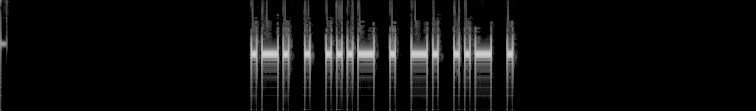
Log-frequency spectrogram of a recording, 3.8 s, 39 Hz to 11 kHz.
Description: Morse code, heard as a keyed tone, about 44 wpm, 700 Hz. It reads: REVENUE
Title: Top 1501-1750 Words 45wpm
